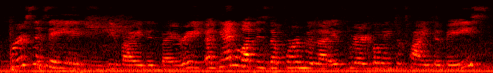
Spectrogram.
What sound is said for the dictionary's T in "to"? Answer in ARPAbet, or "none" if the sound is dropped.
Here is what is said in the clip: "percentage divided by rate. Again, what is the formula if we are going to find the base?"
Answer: T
